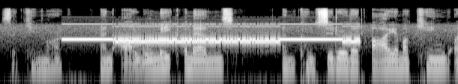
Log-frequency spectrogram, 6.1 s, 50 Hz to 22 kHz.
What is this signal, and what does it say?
300-baud modem data (Bell 103 tones), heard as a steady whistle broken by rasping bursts, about 300 baud, 200 Hz shift, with speech in English.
